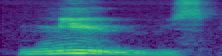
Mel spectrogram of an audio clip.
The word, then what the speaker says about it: Muse: called muse and again this is the pronunciation of their name muse muse with that yeah so there's kind of two things to be aware of here one is the mere consonant combination and then the ooh with a zed sound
